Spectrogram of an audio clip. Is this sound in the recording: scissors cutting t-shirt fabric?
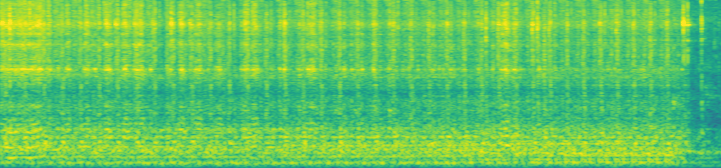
no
